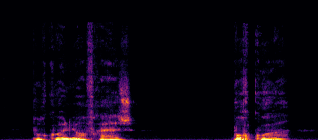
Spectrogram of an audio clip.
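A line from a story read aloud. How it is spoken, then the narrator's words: Exclaimed. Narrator (French): s'écria Schedoni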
